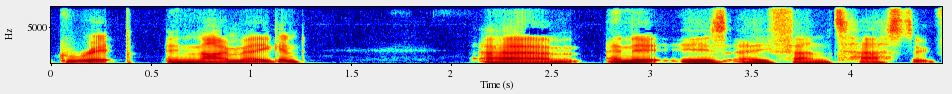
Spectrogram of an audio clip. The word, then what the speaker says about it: Nijmegen: Will you use adjustable walls like last week in grip Nijmegen? No, Sorry, is that terrible? no, I had to ask a few times. Apparently it's pronounced Nijmegen. Nijmegen.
